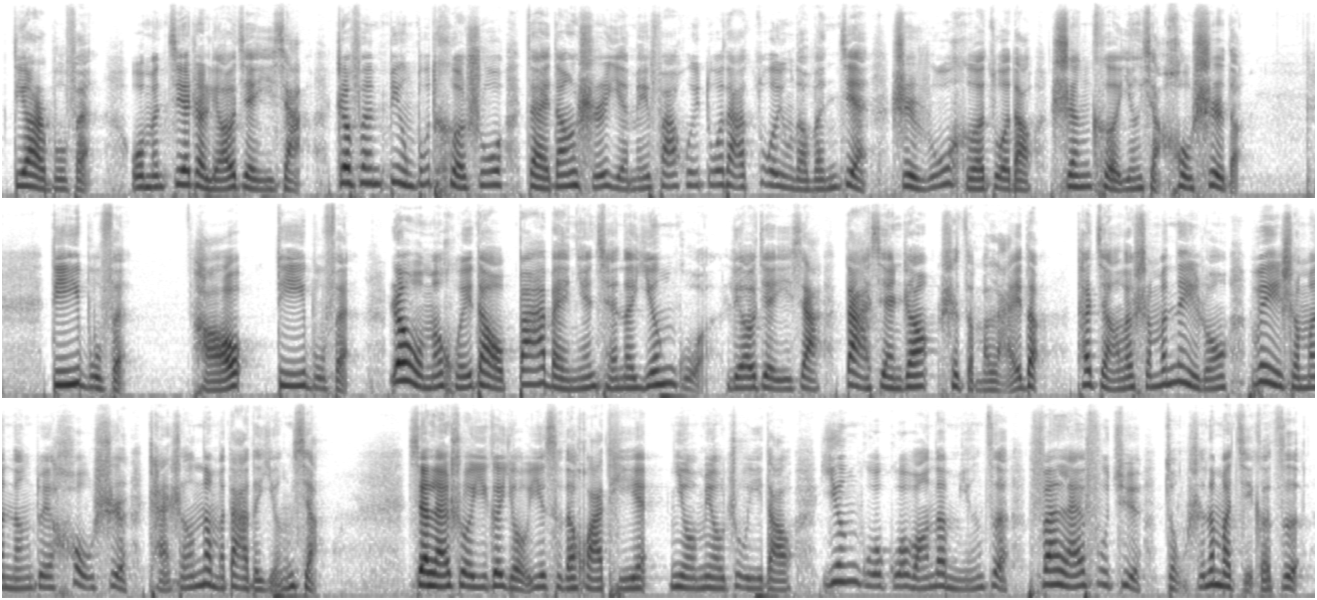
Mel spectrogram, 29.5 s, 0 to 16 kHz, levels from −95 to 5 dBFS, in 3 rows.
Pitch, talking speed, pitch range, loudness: 210 Hz, 275 characters per minute, 185-240 Hz, -25 LUFS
